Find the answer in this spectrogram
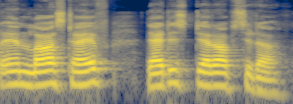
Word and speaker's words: Pteropsida: और number 4 and last type that is टेरोप्सिडा। इसमें भी पी साइलेंट रहता है, PTEROPSIDA, टेरोप्सिडा।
